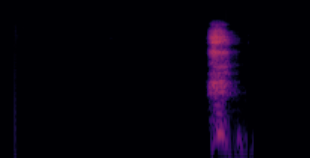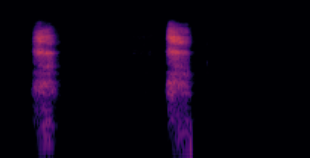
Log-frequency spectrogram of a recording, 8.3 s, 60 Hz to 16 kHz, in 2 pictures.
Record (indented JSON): {
  "exhalation_length": "8.3 s",
  "exhalation_amplitude": 2585,
  "exhalation_signal_mean_std_ratio": 0.25,
  "survey_phase": "beta (2021-08-13 to 2022-03-07)",
  "age": "65+",
  "gender": "Male",
  "wearing_mask": "No",
  "symptom_none": true,
  "smoker_status": "Ex-smoker",
  "respiratory_condition_asthma": false,
  "respiratory_condition_other": false,
  "recruitment_source": "REACT",
  "submission_delay": "3 days",
  "covid_test_result": "Negative",
  "covid_test_method": "RT-qPCR",
  "influenza_a_test_result": "Negative",
  "influenza_b_test_result": "Negative"
}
